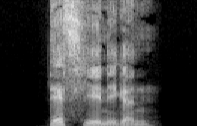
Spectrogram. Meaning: 1. genitive masculine singular of derjenige 2. genitive neuter singular of derjenige
- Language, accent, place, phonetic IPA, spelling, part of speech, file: German, Germany, Berlin, [ˈdɛsˌjeːnɪɡn̩], desjenigen, determiner, De-desjenigen.ogg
